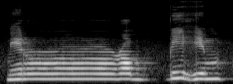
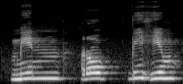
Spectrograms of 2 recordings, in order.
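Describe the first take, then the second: First: The merged sound is held with a nasal hum. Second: The n is pronounced clearly before the r. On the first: "bacaan yang keliru pakai dengungan seperti ini" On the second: "ada juga yang bacanya diijharkan"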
